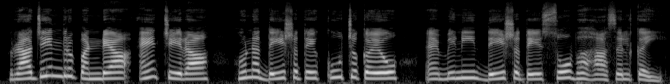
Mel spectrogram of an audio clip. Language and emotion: Sindhi, neutral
